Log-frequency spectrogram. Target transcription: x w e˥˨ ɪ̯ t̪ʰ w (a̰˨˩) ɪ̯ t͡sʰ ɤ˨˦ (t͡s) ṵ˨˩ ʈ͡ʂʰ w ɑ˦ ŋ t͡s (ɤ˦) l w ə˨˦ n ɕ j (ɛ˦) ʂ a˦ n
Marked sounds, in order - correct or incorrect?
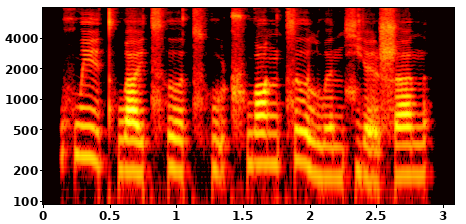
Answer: incorrect: a˨˦, incorrect: t͡sʰ, incorrect: ɤ˥˨, incorrect: ɛ̰˨˩

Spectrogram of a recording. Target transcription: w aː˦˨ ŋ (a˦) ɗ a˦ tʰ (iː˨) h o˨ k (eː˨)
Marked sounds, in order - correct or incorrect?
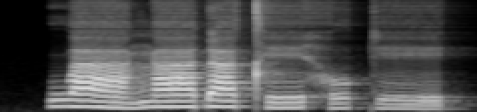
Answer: incorrect: aː˦, incorrect: eː˨, correct

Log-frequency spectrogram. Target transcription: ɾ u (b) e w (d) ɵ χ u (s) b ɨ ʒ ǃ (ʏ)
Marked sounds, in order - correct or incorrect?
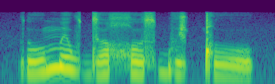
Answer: incorrect: m, correct, correct, incorrect: u

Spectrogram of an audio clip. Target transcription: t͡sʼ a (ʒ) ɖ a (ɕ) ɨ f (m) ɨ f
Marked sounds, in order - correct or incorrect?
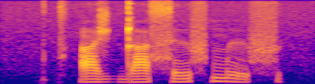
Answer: correct, incorrect: s, correct

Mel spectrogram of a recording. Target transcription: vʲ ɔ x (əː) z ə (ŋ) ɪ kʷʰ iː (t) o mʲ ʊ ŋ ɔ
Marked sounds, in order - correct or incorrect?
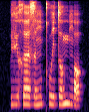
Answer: correct, correct, correct

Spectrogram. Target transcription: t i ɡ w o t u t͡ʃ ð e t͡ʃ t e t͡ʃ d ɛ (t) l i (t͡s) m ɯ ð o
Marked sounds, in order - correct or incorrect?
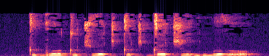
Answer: incorrect: t͡ʃ, incorrect: d

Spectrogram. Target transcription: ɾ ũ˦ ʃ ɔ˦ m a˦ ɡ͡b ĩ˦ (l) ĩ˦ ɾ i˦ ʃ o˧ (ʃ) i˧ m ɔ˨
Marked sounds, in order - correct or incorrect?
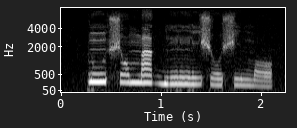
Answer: incorrect: ɾ, correct

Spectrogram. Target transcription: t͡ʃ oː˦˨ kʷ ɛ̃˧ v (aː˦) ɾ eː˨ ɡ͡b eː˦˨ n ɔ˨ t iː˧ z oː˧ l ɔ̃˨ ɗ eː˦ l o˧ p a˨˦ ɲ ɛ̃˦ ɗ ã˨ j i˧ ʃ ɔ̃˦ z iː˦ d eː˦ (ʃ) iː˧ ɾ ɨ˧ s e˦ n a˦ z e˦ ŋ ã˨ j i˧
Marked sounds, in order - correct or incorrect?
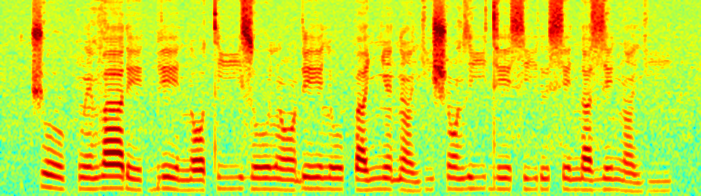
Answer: correct, incorrect: s

